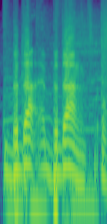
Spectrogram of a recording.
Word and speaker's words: bedankt: Bedankt of dankjewel. Dankjewel. – Bedankt? – Yeah, bedankt.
